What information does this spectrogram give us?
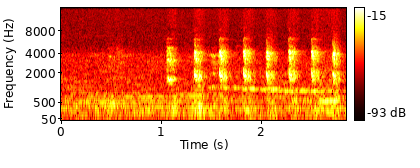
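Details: Young Sooty-headed bulbul, six months old, actively singing while learning ropel and garuda styles: a steady train of seven or eight bright, two-toned notes about a quarter second apart, over a low background hum.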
